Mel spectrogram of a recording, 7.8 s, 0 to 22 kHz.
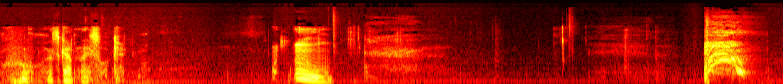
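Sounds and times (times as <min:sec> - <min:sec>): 
speech: 0:00.2 - 0:01.3, 0:02.9 - 0:03.8
harsh cough: 0:07.0 - 0:07.6.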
